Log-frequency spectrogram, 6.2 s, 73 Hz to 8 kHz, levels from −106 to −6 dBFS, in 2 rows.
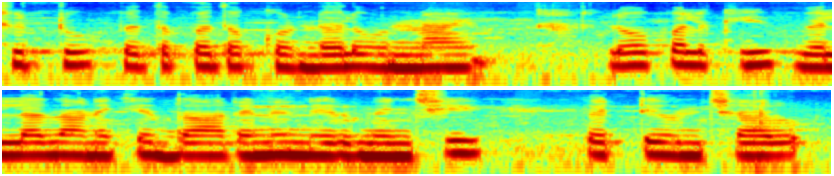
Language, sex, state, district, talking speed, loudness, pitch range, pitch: Telugu, female, Telangana, Mahabubabad, 105 wpm, -12 LUFS, 210-235 Hz, 215 Hz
